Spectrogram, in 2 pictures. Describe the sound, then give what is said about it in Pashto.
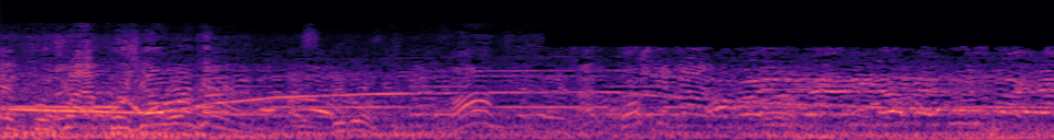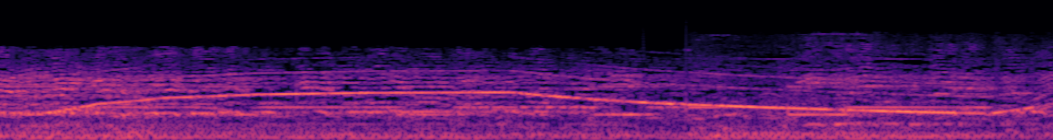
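Wailing ambulance siren from vehicles carrying dozens of wounded to nearby hospitals in Iran after a deadly attack, its pitch sweeping up and down in slow cycles, continuous over steady background chatter and voices. “د ایران تلویزیون هغه امبولانسونه ښایي چې په لسګونو زخمیان نږدې روغتونونو ته انتقالوي.”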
